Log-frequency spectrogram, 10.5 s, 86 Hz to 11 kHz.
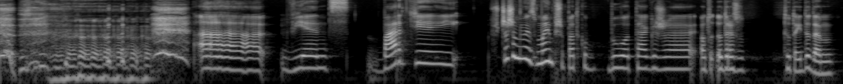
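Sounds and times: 
person exhaling: 0.0s - 1.0s, 1.8s - 2.5s
person imitating a sharp gasp for breath after holding it: 0.0s - 1.1s, 1.8s - 2.5s
speech: 0.2s - 10.5s
laughter: 0.6s - 2.0s.

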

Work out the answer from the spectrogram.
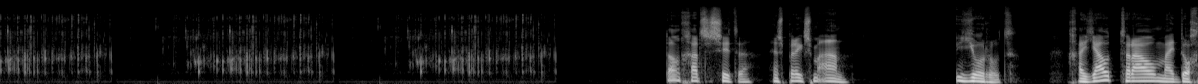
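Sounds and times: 
woman pouring hot water for tea into teacups: 0.0s - 5.6s
speech: 6.7s - 8.6s, 9.6s - 11.9s.

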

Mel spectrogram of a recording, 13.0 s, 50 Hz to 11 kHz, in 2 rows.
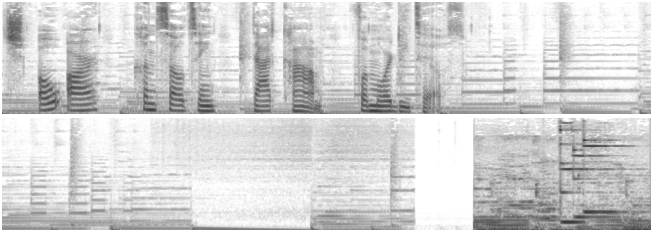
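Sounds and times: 
music: 0.0s - 12.9s
speech: 0.1s - 4.7s
phone notification chime: 12.1s - 12.9s.

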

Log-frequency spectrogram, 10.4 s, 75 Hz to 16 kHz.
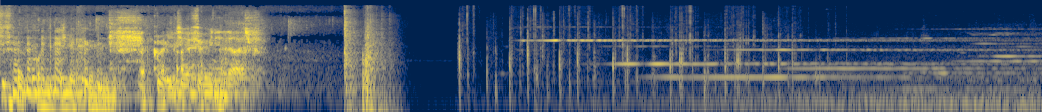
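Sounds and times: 
laughter: 0.0s - 1.8s
speech: 0.0s - 2.7s
door thudding shut: 3.4s - 4.1s.

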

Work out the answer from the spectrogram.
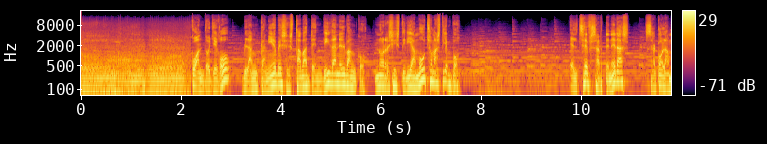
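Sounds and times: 
car driving off: 0.0s - 2.2s
speech: 2.2s - 7.7s, 9.8s - 11.8s.

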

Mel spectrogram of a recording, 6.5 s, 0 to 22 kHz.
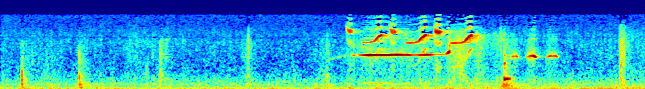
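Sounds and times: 
canary trilling and chirping softly: 3.4s - 4.9s.

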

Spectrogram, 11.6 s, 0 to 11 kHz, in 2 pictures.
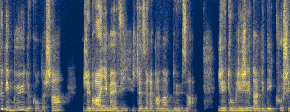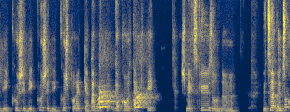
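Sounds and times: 
speech: 0.0s - 11.5s
dog barking: 7.7s - 9.0s.

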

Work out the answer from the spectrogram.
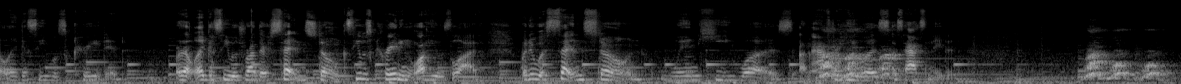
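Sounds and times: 
speech: 0.0s - 9.8s
dog barking: 8.2s - 9.3s, 10.8s - 11.7s.

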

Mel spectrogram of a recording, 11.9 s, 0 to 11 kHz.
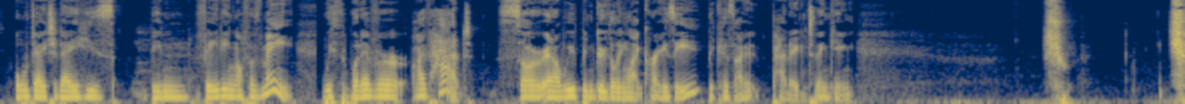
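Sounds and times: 
speech: 0.2s - 8.8s, 10.4s - 10.8s, 11.6s - 11.8s
quiet breathing: 3.0s - 3.2s, 8.5s - 10.2s
person sneezing: 10.4s - 10.8s, 11.6s - 11.8s.

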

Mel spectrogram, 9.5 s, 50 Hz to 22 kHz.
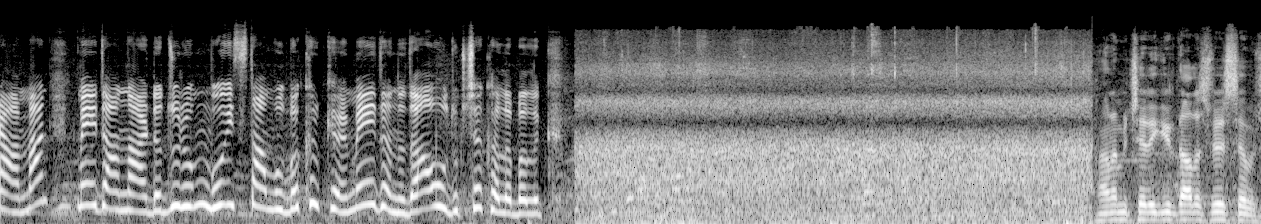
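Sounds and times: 
speech: 0.1s - 4.9s, 8.2s - 9.4s
blustery wind rushing over rain in cold weather in Istanbul: 4.3s - 8.2s
steady outdoor rain in cold weather in Istanbul: 4.3s - 8.2s.

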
